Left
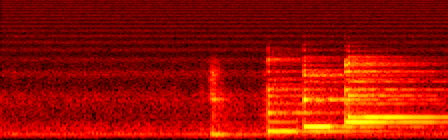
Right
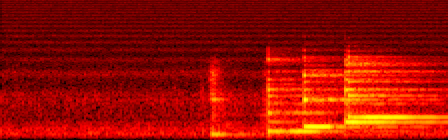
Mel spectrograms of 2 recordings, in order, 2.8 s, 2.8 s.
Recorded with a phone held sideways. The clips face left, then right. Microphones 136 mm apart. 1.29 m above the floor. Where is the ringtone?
10° left (ahead or behind), 0.6 m.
